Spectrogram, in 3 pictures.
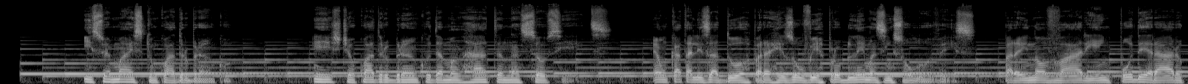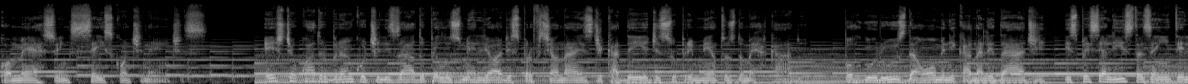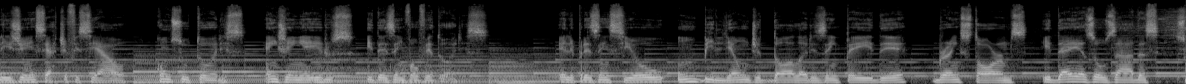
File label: Brazilian Portuguese, M, Corporate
